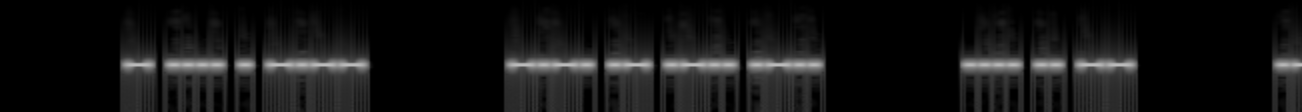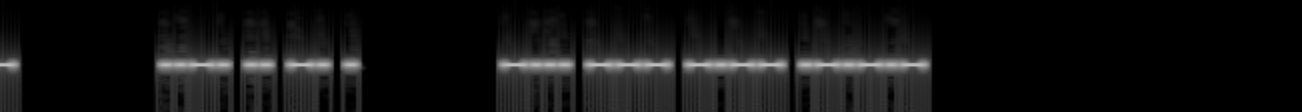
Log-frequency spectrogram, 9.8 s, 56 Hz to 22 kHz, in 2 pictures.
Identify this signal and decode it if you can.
Morse code, heard as a keyed tone, about 46 wpm, 700 Hz. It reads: THEY CALL HIM A FINE BOY.
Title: 3x Word-Spacing - Sentences from Top 500 Words - 45wpm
